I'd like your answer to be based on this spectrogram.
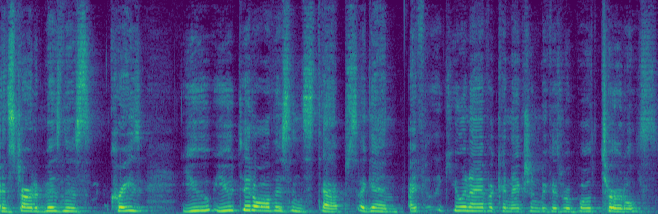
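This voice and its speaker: A woman talks at a high pitch over noticeable background noise. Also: fairly quick pace. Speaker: podcast host. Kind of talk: podcast interview questions.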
